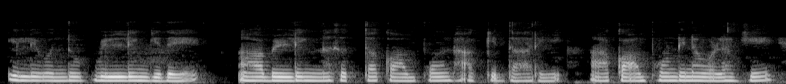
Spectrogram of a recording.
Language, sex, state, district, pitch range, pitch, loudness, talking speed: Kannada, female, Karnataka, Mysore, 170-180 Hz, 175 Hz, -15 LUFS, 90 wpm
